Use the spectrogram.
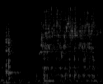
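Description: About 100 grams of water is poured into a rye and wheat sourdough starter being fed, a brief soft splashing stream heard close and faint on its own.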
